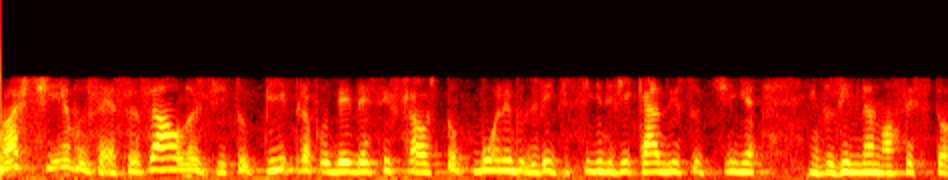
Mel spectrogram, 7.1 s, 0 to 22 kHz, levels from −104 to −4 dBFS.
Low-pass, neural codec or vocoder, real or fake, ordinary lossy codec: 3.6 kHz; codec, 24 kHz, 6 kbps, HILCodec; fake; none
